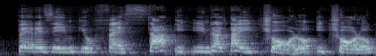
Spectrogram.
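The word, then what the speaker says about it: -icciolo: Abbiamo poi anche il suffisso icciolo, per esempio festa, in realtà icciolo come appunto l'accento sulla O, quindi festa, festicciola, e porto, porticciolo, ok?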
